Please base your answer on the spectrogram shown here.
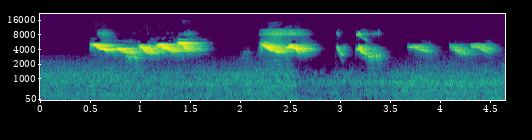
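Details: Malaysian oriental white-eye in a cage, in minor moult and off form, giving a few short high twittering phrases and scattered single chirps over steady low background hiss.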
